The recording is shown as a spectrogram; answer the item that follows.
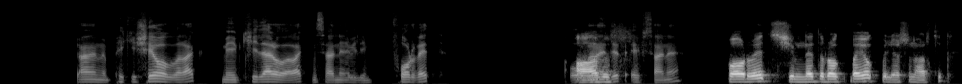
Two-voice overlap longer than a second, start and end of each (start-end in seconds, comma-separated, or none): none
